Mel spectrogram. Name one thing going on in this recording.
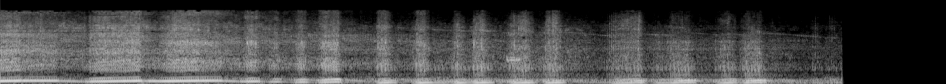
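A diesel truck engine revs hard and roars.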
